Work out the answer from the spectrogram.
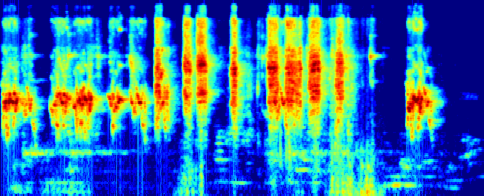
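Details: Lively captive budgerigar flock, mischievous and playful, giving loud, nearly continuous warbled chirps and rasping squawks in rapid succession before falling quiet.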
